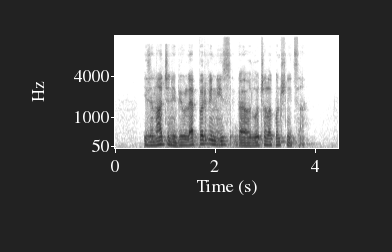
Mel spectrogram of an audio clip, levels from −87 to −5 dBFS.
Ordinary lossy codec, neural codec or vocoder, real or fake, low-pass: Opus, 24 kbps; vocoder, 44.1 kHz, 128 mel bands, Pupu-Vocoder; fake; 14.4 kHz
